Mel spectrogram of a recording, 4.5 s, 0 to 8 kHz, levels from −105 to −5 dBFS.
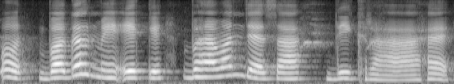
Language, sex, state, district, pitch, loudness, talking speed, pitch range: Hindi, female, Jharkhand, Garhwa, 230 Hz, -18 LUFS, 120 wpm, 205-250 Hz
